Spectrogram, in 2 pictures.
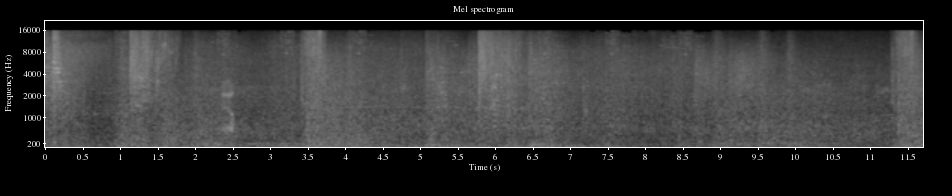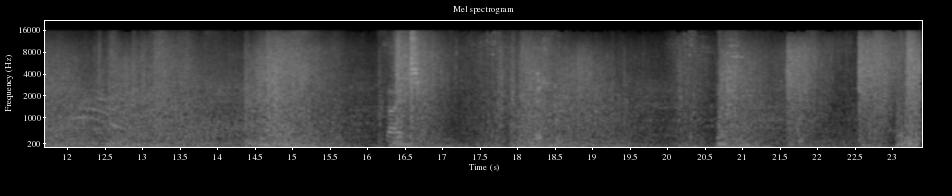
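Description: Heavy sword swings whoosh through the air.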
